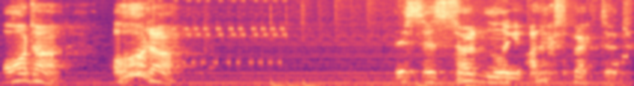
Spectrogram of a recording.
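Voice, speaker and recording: A man's voice: on the high side, expressive, unhurried, a bit bright, recorded from a distance, faint music behind. A man voicing a flustered, formal elderly male judge with a pompous, befuddled manner in a comedic live game dub. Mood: stern bewilderment.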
